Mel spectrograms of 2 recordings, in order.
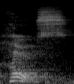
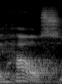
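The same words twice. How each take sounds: First: "house" drawn out with a raised Richmond vowel, like "heh-oose"; Richmond pronunciation. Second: Said in the usual way. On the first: Shown as a demonstration. Newcomer shows how Richmond says it, "house" drawn out as "heh-oose". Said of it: "I've learned that in Richmond". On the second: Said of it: "in Richmond, you don't say house".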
